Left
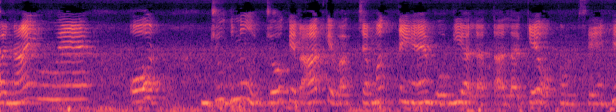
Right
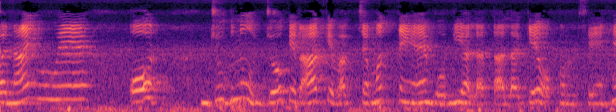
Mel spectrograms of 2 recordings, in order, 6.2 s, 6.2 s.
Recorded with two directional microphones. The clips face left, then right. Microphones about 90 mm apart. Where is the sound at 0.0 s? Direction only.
40° right (ahead or behind).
